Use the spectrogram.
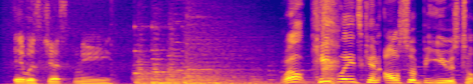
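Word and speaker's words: χ-blade: explosion from when the keyblade was destroyed yeah he means the x-blade it's just pronounced like keyblade even though it's just one keyblade ah the series is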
